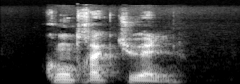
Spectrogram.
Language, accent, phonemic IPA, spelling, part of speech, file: French, France, /kɔ̃.tʁak.tɥɛl/, contractuel, adjective, LL-Q150 (fra)-contractuel.wav
- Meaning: contractual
